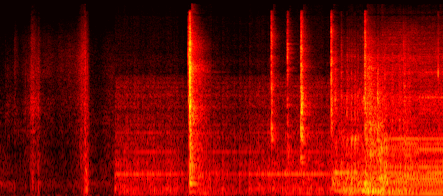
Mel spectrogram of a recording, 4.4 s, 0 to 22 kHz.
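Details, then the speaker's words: Heat pump/AC compressor starting through a soft start on battery inverter power: a few relay clicks, then the compressor comes up to an even hum with no hard thump, about 23 A inrush. Smooth soft start working. "Wow, that was smooth. Look at that. 23 amps. That is amazing."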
